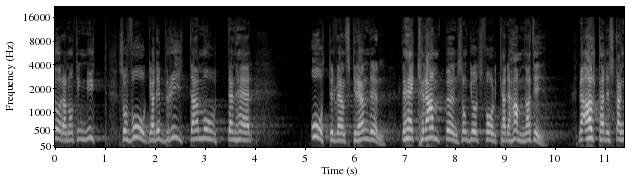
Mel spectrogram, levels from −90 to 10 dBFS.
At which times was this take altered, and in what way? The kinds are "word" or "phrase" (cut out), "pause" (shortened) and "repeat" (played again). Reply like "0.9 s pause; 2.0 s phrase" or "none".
none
